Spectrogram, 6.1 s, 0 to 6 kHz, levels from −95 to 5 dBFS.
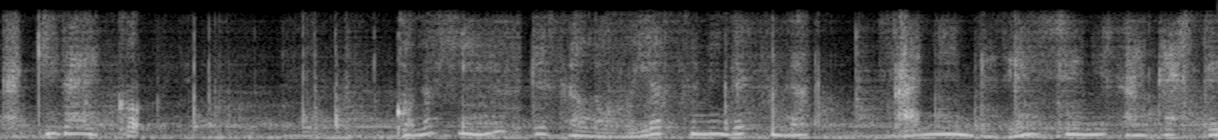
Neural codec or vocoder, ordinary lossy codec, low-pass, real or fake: codec, 44.1 kHz, 2.6 kbps, SNAC; none; 5.4 kHz; fake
